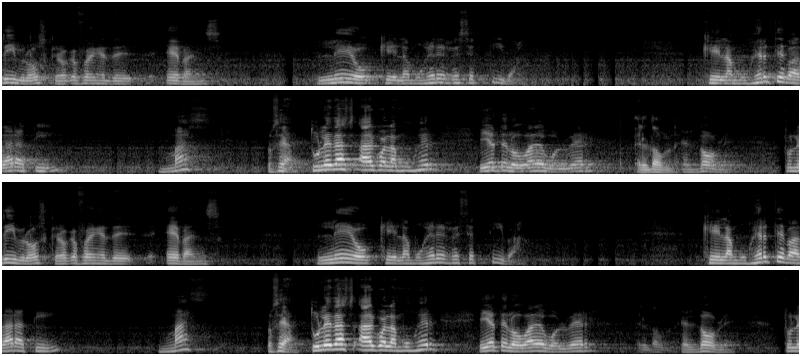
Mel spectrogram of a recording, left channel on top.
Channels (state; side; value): normal; both; correlation 0.81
